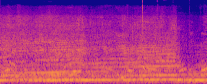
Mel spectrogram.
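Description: Several dirt-track race cars' engines running together around the oval, with pitches rising and falling as the cars go through the turns.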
